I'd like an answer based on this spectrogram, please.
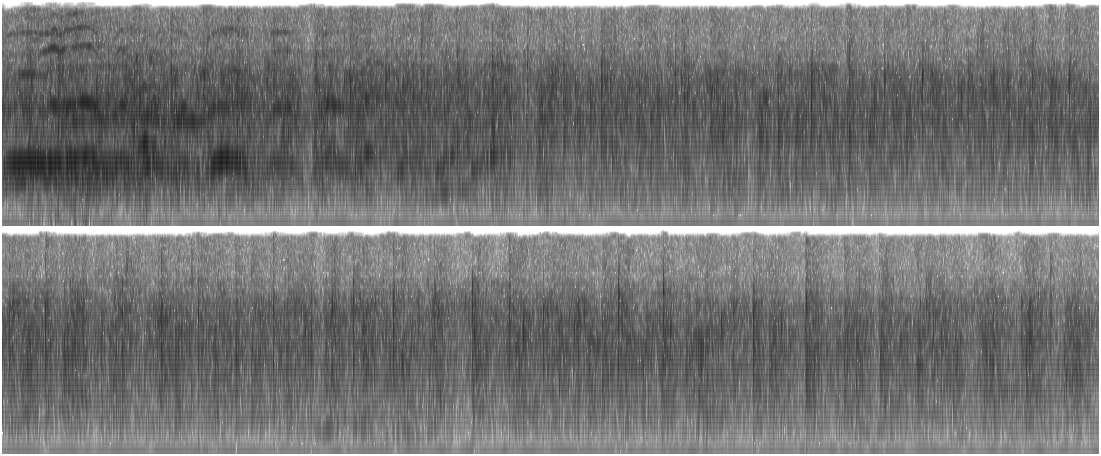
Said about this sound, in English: Fantastic. Well, why don't we give this family a round of applause?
